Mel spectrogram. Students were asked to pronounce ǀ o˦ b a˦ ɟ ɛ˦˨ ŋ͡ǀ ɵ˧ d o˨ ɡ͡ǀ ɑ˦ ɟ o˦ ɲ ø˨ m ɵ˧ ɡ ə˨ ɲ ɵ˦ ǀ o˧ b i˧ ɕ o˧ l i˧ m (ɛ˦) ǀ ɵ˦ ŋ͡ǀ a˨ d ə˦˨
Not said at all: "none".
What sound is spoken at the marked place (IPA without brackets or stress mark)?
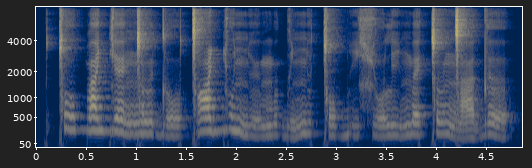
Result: ɛ˦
